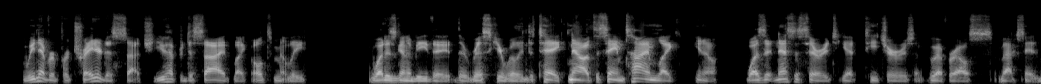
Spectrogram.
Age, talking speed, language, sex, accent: 30-49, 240 wpm, English, male, American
